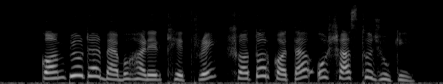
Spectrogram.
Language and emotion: Bengali, neutral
